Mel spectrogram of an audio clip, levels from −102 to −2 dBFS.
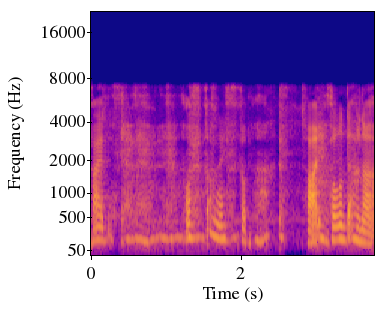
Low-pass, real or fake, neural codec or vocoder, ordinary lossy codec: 7.2 kHz; fake; autoencoder, 22.05 kHz, a latent of 192 numbers a frame, VITS, trained on one speaker; none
